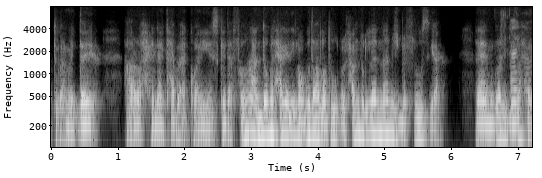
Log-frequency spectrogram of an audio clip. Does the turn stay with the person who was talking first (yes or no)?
yes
